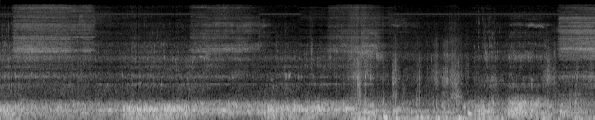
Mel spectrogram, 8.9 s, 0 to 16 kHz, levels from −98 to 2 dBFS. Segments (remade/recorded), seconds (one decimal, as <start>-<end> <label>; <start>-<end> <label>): 0.0-3.1 recorded; 3.1-3.9 remade; 3.9-4.5 recorded; 4.5-5.9 remade; 5.9-8.9 recorded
